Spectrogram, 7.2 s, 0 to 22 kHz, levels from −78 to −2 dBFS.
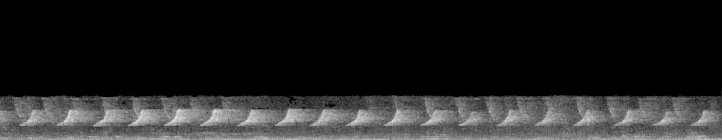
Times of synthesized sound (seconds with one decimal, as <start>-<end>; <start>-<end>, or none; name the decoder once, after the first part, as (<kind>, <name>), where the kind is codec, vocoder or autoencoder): none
